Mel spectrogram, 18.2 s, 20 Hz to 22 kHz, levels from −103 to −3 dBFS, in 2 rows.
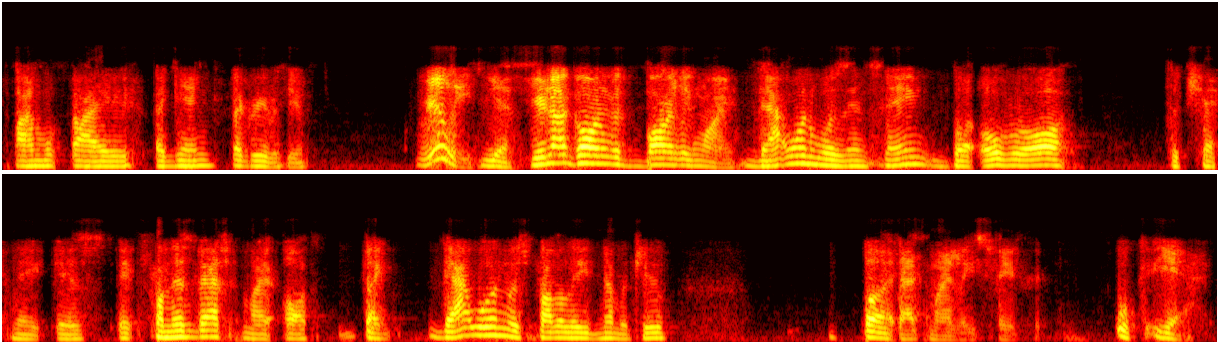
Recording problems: garbled, watery; badly; nothing above 7.5 kHz

